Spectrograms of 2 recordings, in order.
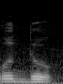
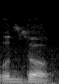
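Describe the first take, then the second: Both takes have the same delivery.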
